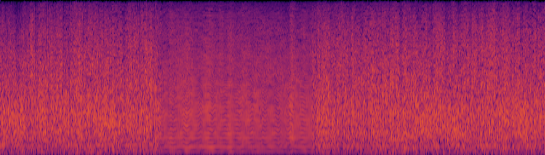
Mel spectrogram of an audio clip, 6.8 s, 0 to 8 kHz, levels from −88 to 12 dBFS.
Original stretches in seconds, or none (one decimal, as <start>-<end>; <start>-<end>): 0.0-2.0; 3.9-6.8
